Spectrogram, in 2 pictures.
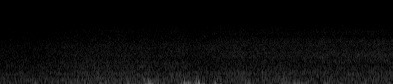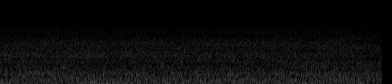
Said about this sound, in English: Now, obviously, there's sea and sand. It's a big bay, and there are some rolling waves there. The beach is quite shallow out for a wee while, and then it dives off after some rocks. But yes, it's a big wide bay that's sort of encased with rocks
